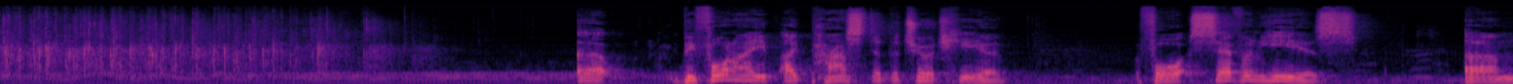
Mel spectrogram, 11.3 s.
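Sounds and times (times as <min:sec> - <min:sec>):
audience applause: 0:00.0 - 0:03.4
sustained organ-like tone: 0:00.0 - 0:10.1
speech: 0:04.3 - 0:07.6, 0:08.5 - 0:10.2, 0:11.0 - 0:11.3.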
